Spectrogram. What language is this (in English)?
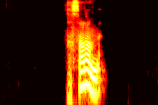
Kabyle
